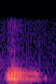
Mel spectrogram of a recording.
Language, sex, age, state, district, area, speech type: Urdu, male, 18-30, Delhi, Central Delhi, urban, conversation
